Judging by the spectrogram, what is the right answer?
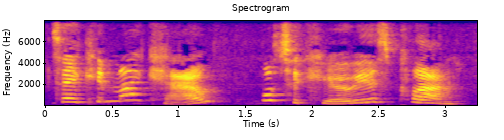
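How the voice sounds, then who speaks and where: Woman voicing a fretful, high-pitched little old lady. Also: wildly swooping pitch, takes it slowly, sharp tone, full character voice. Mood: puzzled. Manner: plaintive, dramatic exclaiming. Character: grumbling, exasperated little old lady from a storybook. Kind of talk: children's storybook character reading.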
